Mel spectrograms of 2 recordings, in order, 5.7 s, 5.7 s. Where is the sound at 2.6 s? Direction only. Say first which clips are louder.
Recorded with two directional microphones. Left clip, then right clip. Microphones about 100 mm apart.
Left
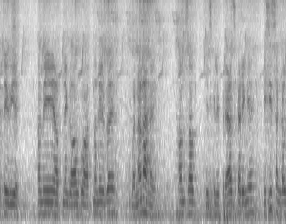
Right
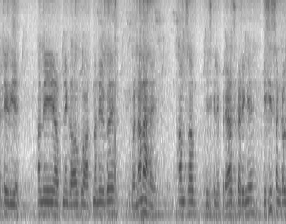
Right 3 dB; 45° left (ahead or behind).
